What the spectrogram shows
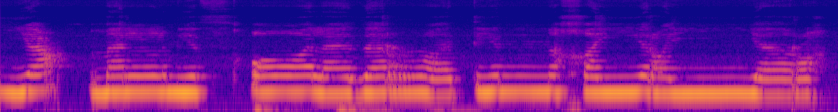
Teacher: Ada huruf nun mati bertemu dengan huruf ya. Nah, itu dibacanya samar dan disertai dengung atau dimasukkan. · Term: idgham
